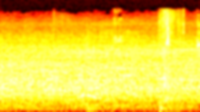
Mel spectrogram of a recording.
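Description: Basketball being bounced on a hardwood court during live play, over the steady background noise of the arena.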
